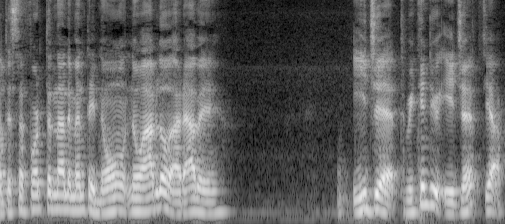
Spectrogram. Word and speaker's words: Egypt: Esto es como deletrea Egipto. Y se pronuncia. E gypt.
